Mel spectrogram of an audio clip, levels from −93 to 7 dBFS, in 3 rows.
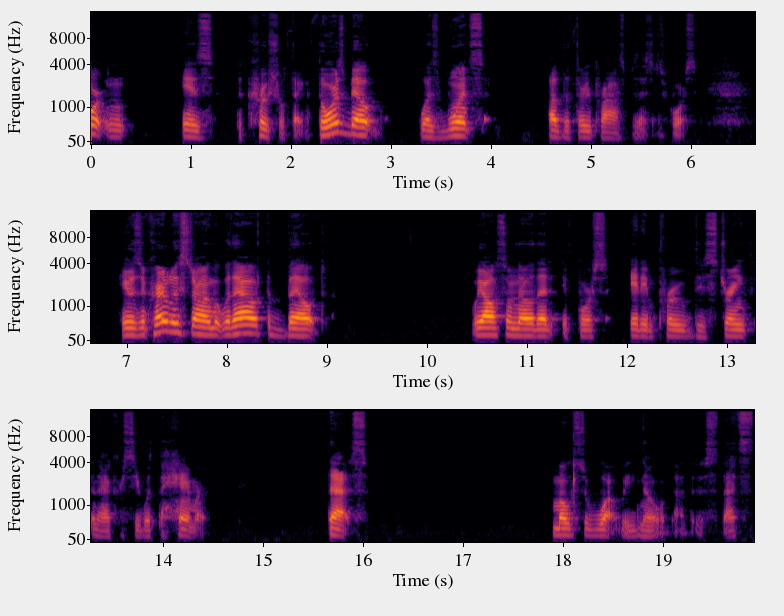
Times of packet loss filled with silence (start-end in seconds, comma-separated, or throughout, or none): none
